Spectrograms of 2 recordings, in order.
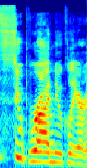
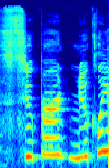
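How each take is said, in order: First: The first part sounds like 'supra'. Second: The first part sounds like 'super'. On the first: The speaker calls it right. "It's actually supra nuclear" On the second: The speaker calls it wrong. "when I heard that, I was like, super nuclear?"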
